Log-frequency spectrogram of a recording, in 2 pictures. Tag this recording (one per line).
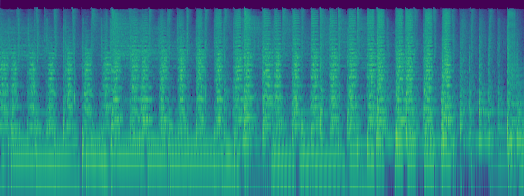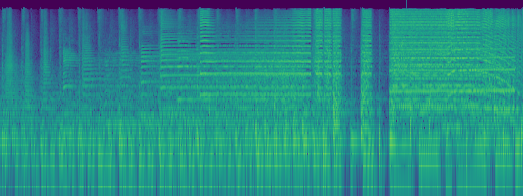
vintage
riser
latin
edm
